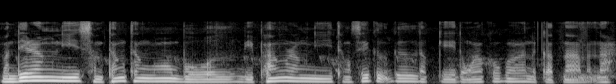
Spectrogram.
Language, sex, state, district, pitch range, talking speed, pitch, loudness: Garo, male, Meghalaya, West Garo Hills, 115-145 Hz, 85 wpm, 130 Hz, -17 LUFS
